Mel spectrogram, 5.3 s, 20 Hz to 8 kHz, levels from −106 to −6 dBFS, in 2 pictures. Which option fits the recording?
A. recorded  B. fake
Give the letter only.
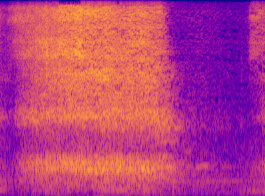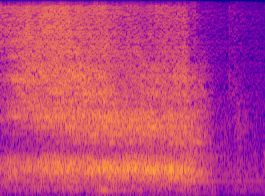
B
